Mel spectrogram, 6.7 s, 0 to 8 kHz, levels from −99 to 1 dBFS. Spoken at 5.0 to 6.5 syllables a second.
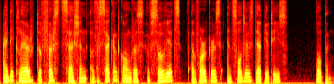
Yes: 5.2 syllables/s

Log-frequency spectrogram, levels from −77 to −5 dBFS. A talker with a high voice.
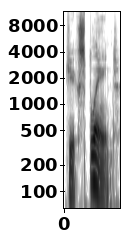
No: very low, 95 Hz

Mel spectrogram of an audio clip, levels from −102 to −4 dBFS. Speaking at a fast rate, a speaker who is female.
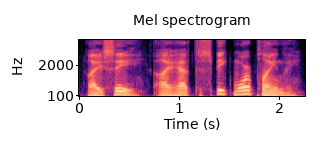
No: fast, 210 wpm; male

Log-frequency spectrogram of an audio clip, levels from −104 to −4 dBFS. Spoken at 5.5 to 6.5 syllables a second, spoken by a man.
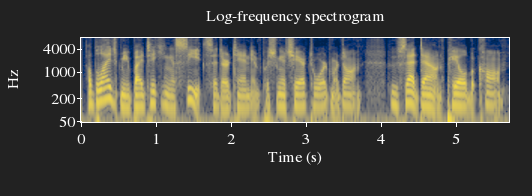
No: 5.3 syllables/s; male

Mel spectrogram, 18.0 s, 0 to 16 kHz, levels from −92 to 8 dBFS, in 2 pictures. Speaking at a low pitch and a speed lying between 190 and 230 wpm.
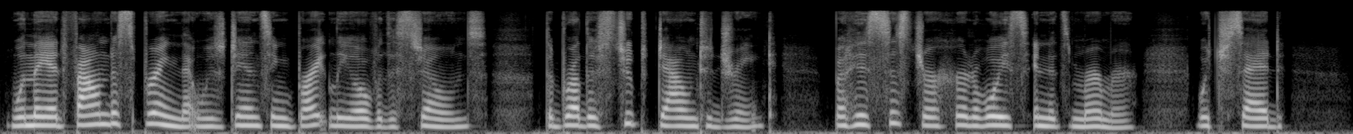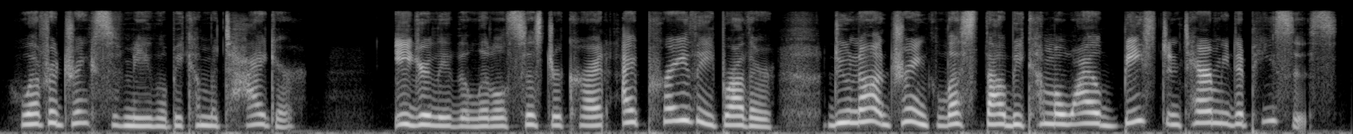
No: high, 245 Hz; fast, 205 wpm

